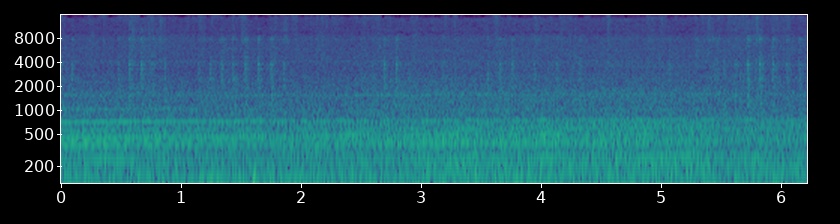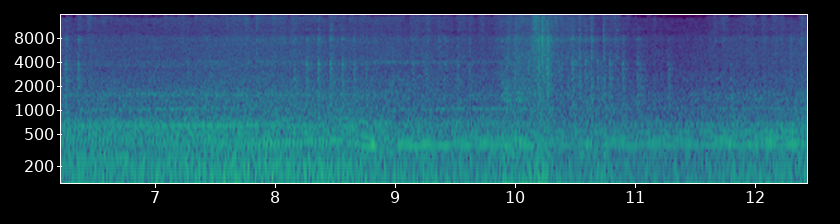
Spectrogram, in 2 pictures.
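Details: Transperth bus TP1422 on service 209 to Murdoch Station: heavy diesel drone with an uneven, rough low rumble and a faint droning tone; abnormal engine sound, cause not clear.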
